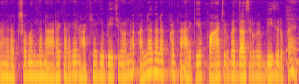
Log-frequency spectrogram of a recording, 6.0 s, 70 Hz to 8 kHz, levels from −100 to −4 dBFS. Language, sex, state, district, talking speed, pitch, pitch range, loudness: Hindi, male, Chhattisgarh, Sukma, 220 wpm, 110 Hz, 110-115 Hz, -20 LUFS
